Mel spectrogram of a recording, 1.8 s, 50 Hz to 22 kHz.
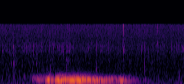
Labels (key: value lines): label: biophony, growl
recorder: SoundTrap 600 or HydroMoth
